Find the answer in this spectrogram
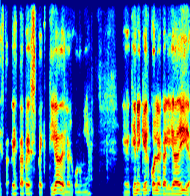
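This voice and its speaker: With a Chilean accent, a man talks at a medium pitch with fairly even intonation in a dry, close sound with no echo. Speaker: ergonomist. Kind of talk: lecture. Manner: halting, many fillers and repetitions.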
